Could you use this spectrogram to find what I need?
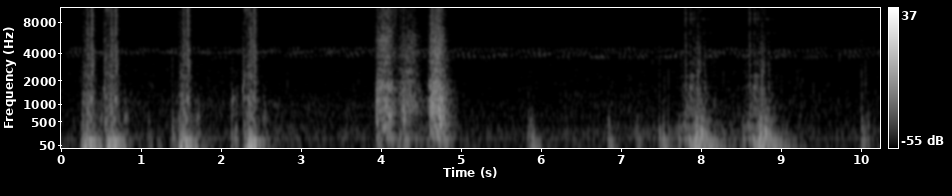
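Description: Wooden building pieces thud into place.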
